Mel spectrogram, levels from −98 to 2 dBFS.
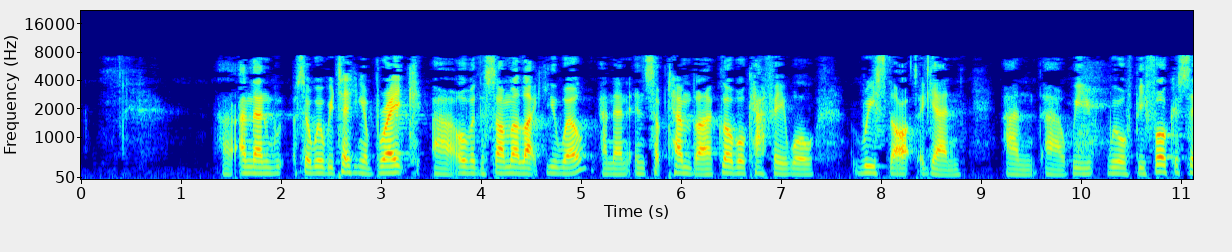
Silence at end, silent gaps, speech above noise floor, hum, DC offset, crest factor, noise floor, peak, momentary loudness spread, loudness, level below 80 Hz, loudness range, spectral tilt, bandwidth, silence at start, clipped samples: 0 s; none; 46 dB; none; under 0.1%; 26 dB; -76 dBFS; -6 dBFS; 12 LU; -30 LUFS; -74 dBFS; 5 LU; -3 dB/octave; 7.6 kHz; 0.6 s; under 0.1%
